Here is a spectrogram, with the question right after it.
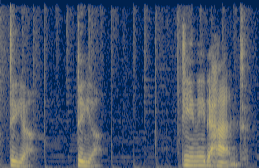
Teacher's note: we have the auxiliary verb do and the pronoun you both are unstressed so when they reduce it sounds like deer deer do you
